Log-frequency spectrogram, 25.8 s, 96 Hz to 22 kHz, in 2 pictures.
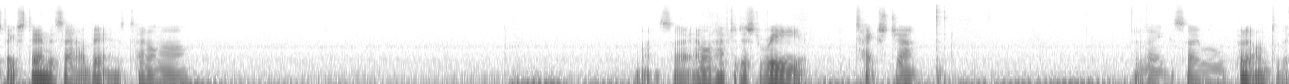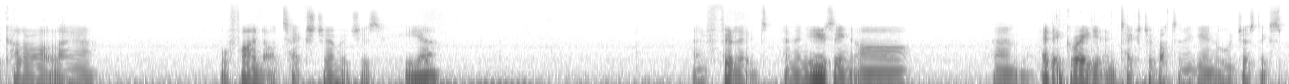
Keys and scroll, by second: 23.8 typing.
